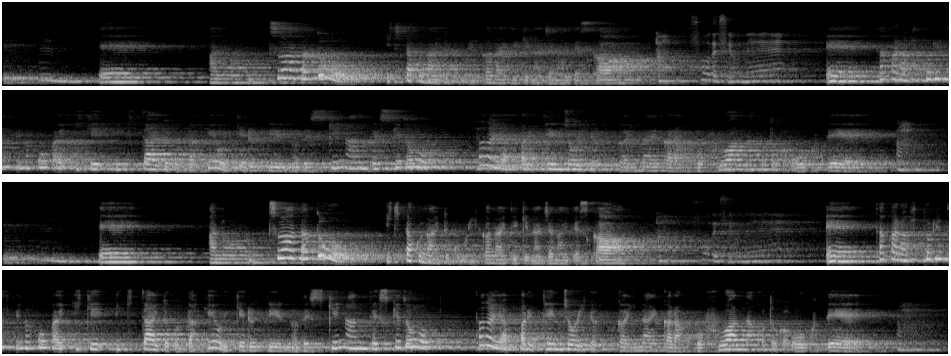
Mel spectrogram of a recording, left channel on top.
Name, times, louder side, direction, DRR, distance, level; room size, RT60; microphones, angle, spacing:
voice 1, 0.4-0.9 6.5-6.7 7.0-7.9 14.2-14.6 18.4-18.7, left 1 dB, 35° left, 5 dB, 0.4 m, -30 dB
voice 2, 1.0-1.4 2.1-3.5 4.0-6.3 8.2-10.5 10.9-13.8 14.2-18.1, right 3 dB, 45° right, 5 dB, 0.4 m, -20 dB
9.5 x 3.4 x 4.6 m, 2.6 s
head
